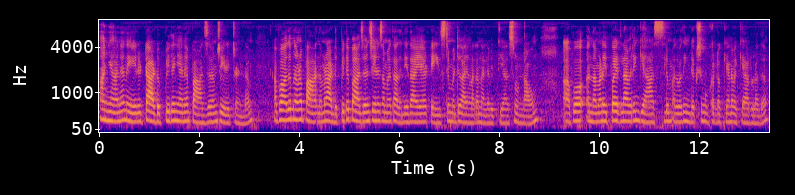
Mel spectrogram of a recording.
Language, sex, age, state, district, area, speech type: Malayalam, female, 30-45, Kerala, Palakkad, rural, spontaneous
